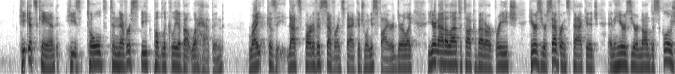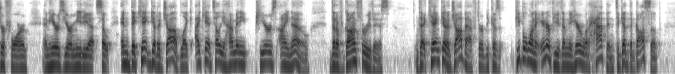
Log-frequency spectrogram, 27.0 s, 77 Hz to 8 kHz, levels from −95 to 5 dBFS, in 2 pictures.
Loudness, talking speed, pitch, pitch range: -20 LUFS, 200 wpm, 140 Hz, 125-155 Hz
